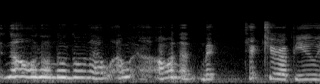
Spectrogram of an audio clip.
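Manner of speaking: high-pitched, acted insistence; insistent refusal. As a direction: brush the protest aside with a high run of no's. Acts chef insisting on cooking.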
